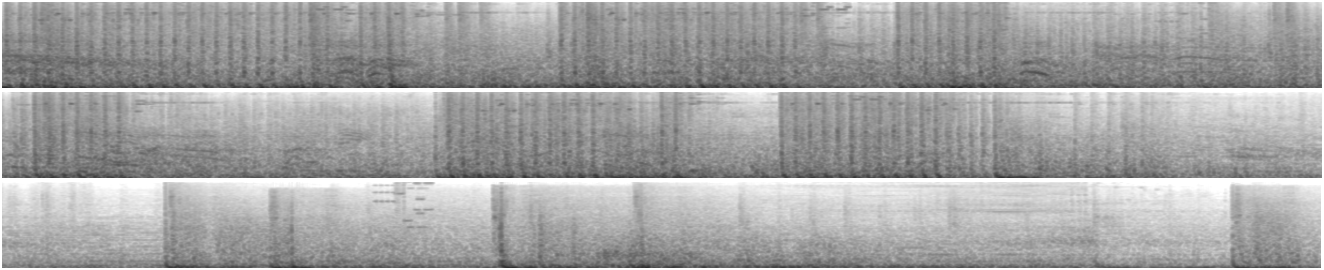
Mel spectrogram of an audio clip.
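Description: Machine gun fire in the shooter game Warface rattles in dense, continuous bursts with explosions mixed in, loud and close, while a game voice speaks over the combat.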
